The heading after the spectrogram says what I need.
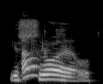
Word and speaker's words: Yisroel: know, that Yisroel is Yisroel is the Yiddish pronunciation of Israel. Yisroel.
